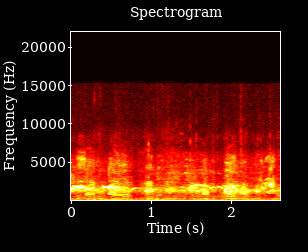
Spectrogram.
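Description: Ducks at a pen give repeated raspy honking quacks in an irregular series, close and moderately loud, several birds calling over one another with no speech.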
